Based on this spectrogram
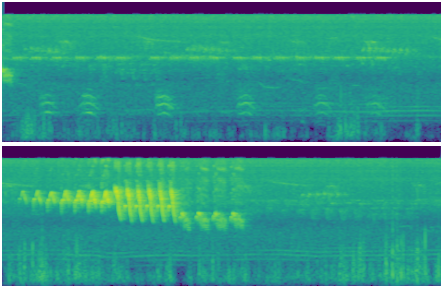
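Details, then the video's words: Common chaffinch male replying to a second singing male: quiet opening with soft, short lower chirps repeated about once a second, then a loud, rapid, high trill tumbling downward into a brief ending flourish lasting around two seconds. "CANTO DEL PINZÓN VULGAR"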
